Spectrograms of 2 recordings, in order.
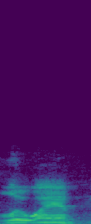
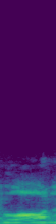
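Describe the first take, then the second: First: The word is said as two syllables. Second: The word is said as one syllable. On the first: The speaker calls it right. "is Luan" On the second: The speaker calls it wrong. "what he was calling lawn"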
